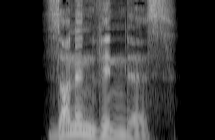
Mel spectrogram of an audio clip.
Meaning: genitive singular of Sonnenwind
- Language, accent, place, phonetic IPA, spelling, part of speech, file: German, Germany, Berlin, [ˈzɔnənˌvɪndəs], Sonnenwindes, noun, De-Sonnenwindes.ogg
